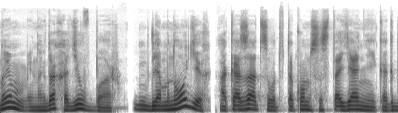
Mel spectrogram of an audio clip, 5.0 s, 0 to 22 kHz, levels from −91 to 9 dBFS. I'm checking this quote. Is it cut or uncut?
cut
